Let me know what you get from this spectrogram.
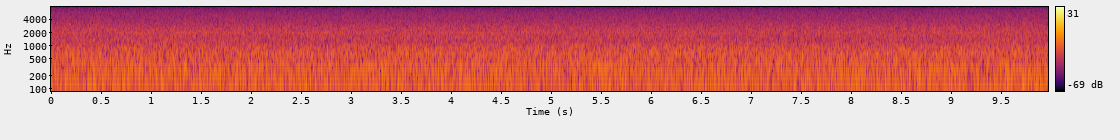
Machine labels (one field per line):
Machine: fan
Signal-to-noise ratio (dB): 0 dB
